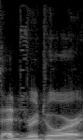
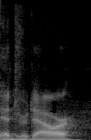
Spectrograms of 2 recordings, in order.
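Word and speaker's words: Edradour: I pronoun incorrectly in the first place I pronounced it as edor and it's actually edra okay and then like it's like the smallest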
